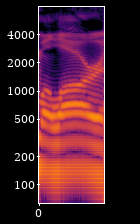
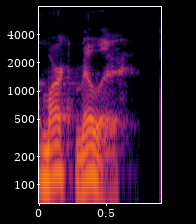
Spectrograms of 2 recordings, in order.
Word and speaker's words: Millar: Whoa, is that how you pronounce it? Millar? I thought it was Mark Miller. – I thought it was Mark Miller too. – For the longest time I did, but it's spelt M-I-L-L-A-R. – I know, but it's, I feel like things are still like. – He's also like, I think he's Scottish or British. – Pillar is spelled P-I-L-L-A-R.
